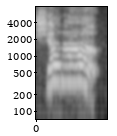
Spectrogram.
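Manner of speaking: high, sudden pretend shout; jokey shout at the birds outside; mock yell at birds. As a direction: snap it up high at the noisy birds. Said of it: "just yelling at a bird".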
